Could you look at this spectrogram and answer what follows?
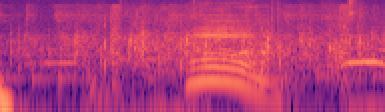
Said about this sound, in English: Can we get a hand clap for that, please?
